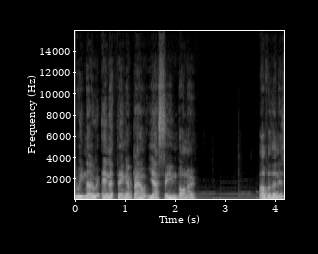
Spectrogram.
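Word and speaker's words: Bounou: yasim Bono do we know anything about Yasin Bono other than his name is spelled boonu but pronounced Bono know um there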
